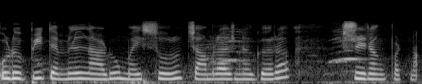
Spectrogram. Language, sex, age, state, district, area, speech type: Kannada, female, 18-30, Karnataka, Mysore, urban, spontaneous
